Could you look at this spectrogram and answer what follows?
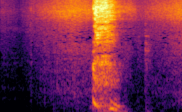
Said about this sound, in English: Sorry, need a cough here. Not allowed to cough anymore these days, are we?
